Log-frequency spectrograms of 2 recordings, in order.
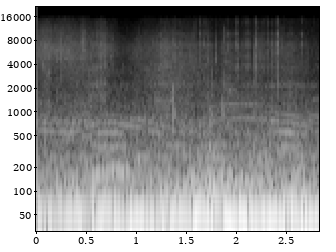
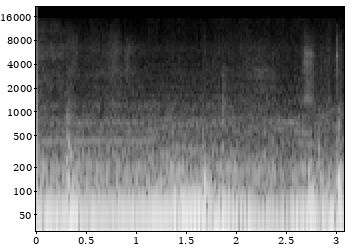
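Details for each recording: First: BMW E36 328i driving after a new rear differential bushing cured the knocking from the back: steady low road rumble, no knocking or clunking from the rear; differential sounds quiet and healthy. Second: BMW E36 328i, mic near rear diff, handbrake test then driving: dull uneven knocks over steady low engine hum, worse with throttle; rear diff visibly moving on a worn, recently replaced diff bushing.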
